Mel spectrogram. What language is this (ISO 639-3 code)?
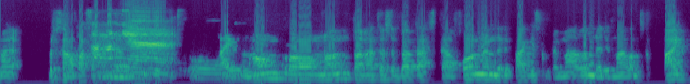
ind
